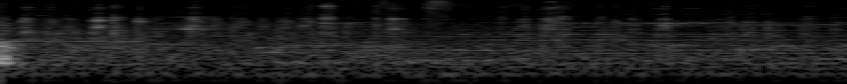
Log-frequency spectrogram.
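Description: Faint scratching of a marker pen writing on paper in a run of short, light strokes.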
